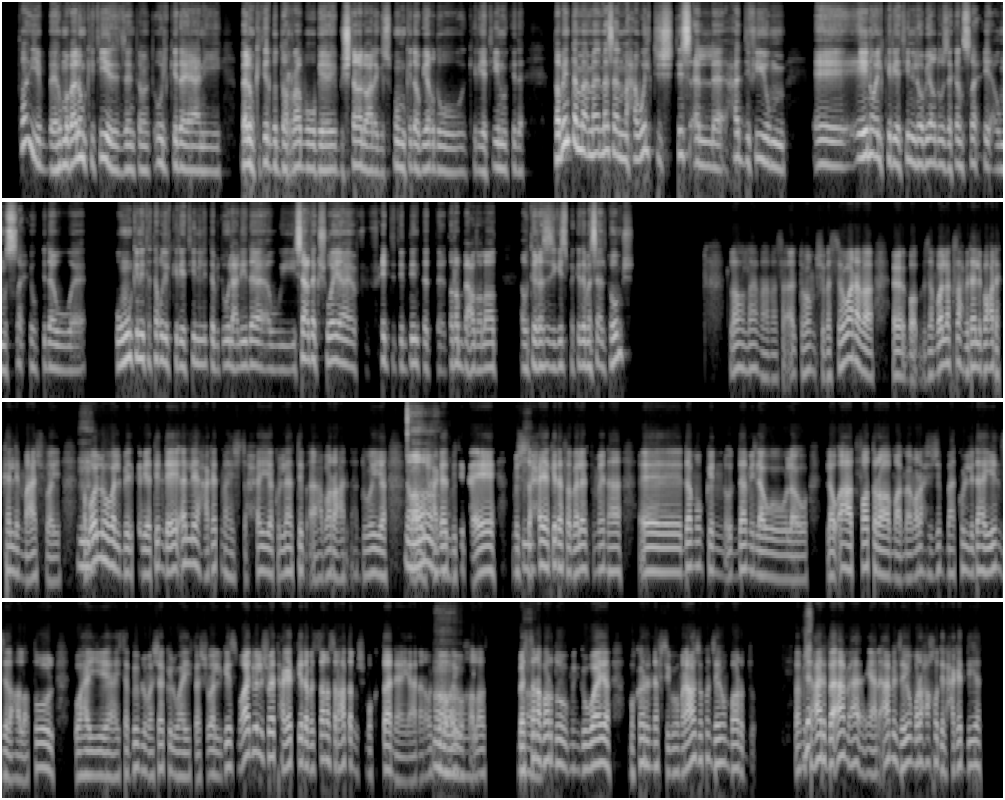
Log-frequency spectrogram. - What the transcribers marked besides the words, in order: in English: "الgym"
- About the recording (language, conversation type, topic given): Arabic, advice, إزاي بتتجنب إنك تقع في فخ مقارنة نفسك بزمايلك في التمرين؟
